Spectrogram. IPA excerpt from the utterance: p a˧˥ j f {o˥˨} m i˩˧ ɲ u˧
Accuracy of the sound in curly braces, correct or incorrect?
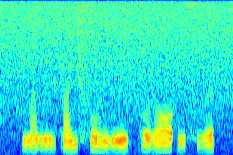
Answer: correct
